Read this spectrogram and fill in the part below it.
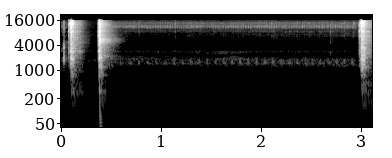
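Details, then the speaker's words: Pioneer CT-F900 cassette deck with original idler tire and a stronger cut-down Marantz idler spring fitted, the weak spring having been the fault: button clicks, then faint steady whir without wow or slipping; healthy transport. "so it wasn't the idler tire at all it was the spring that was the problem hmm so it's working perfectly"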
